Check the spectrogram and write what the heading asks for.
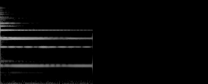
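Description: Notification-bell sound effect: a single bright ding that rings for just under a second and cuts off suddenly.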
